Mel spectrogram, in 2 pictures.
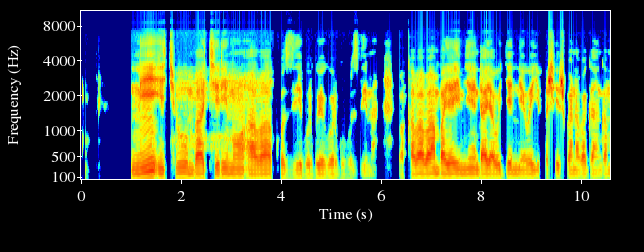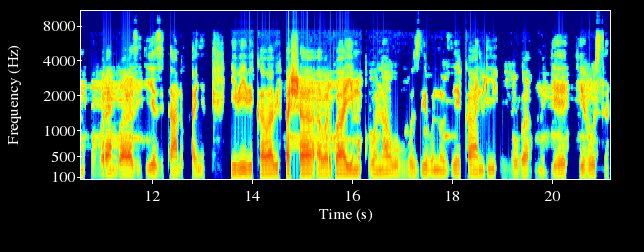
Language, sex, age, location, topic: Kinyarwanda, female, 18-24, Nyagatare, health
